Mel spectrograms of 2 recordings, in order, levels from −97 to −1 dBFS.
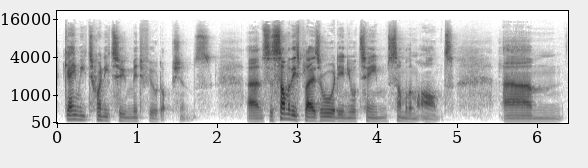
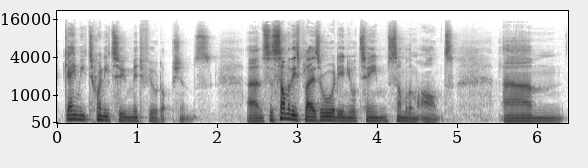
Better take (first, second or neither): second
